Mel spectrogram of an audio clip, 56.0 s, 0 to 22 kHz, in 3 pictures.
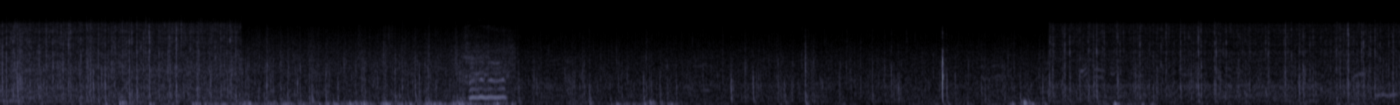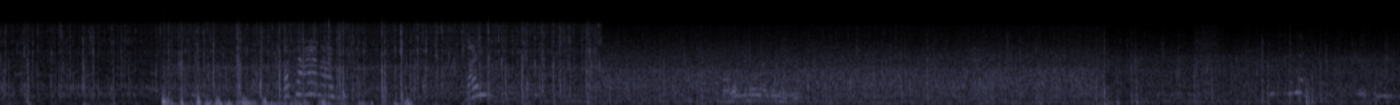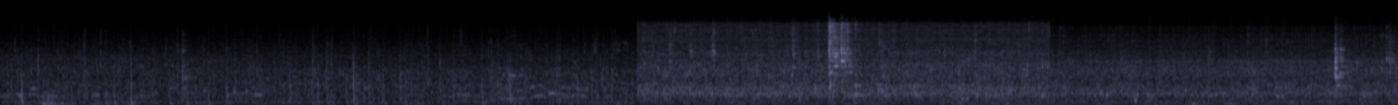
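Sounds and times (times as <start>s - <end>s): raindrops ticking: 0.0s - 13.1s, 13.9s - 27.6s, 28.9s - 55.9s
rain on leaf litter: 0.0s - 55.9s.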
